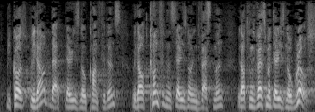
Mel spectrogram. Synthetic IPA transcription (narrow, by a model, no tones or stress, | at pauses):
bikɔzwiðawt̪̚ðæt̪̚ðɛɹiznoʊkʰɑ̃nfidə̃ns | wiðaʊtkʰɑ̃nfidə̃nsðɛɹiznoĩnvɛstmə̃nt | wiðaʊtĩnvɛstmə̃ntðɛɹiznoʊɡɹoʊθ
